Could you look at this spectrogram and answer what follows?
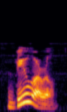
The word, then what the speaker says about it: bureau: 好了，顺便呢再提到一个词，它是以 B-U-R 开头的，读作 bureau， bureau 其实呢这个 B-U-R 它和 B-A-R 意思很相近，表示的是木头的棚子。这个词好像很难读， bureau 听起来不像是英语发音的这种习惯。是的，它来自法语，在法语里边呢 bureau 表示的是写字台办公桌。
